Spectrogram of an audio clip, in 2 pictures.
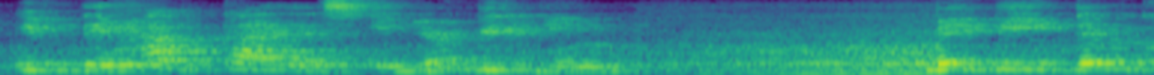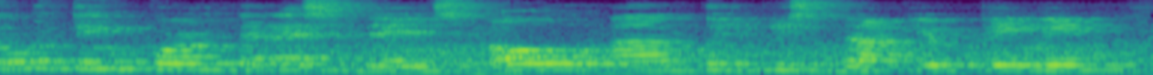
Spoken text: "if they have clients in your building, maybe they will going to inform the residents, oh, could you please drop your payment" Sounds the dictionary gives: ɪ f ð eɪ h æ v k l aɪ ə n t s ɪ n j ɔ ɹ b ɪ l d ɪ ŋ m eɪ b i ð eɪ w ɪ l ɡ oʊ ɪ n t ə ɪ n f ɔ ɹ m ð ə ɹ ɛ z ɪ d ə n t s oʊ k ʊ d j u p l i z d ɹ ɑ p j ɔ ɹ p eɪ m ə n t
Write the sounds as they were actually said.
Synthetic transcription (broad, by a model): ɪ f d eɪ h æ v k aɪ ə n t s ɪ n j ɔ ɹ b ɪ l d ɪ ŋ m eɪ b i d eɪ w ɪ l ɡ oʊ ɪ n t ə ɪ n f ɔ ɹ m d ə ɹ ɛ s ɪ d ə n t s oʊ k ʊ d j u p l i s d ɹ ɑ p j ɔ ɹ p eɪ m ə n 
